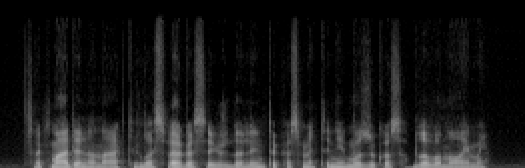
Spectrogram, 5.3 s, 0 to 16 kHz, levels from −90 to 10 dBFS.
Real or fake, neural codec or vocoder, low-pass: fake; autoencoder, 48 kHz, 32 numbers a frame, DAC-VAE, trained on Japanese speech; 14.4 kHz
